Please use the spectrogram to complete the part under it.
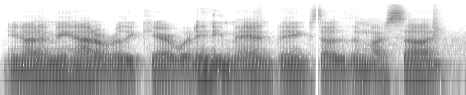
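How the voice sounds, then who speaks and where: A man's voice: deep voice, fairly even intonation, fast talker, a little hiss or hum. A man around fifty hosting a casual live-stream Q&A, candid and blunt, rambling and swearing casually. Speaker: livestream host answering viewer questions.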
